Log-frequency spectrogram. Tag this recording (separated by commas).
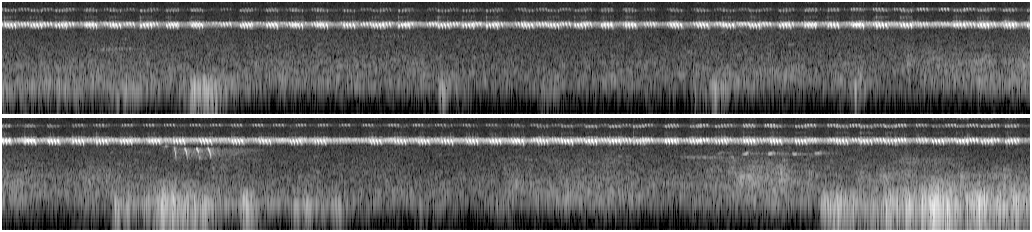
Animal, Wild animals, Cricket, Insect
